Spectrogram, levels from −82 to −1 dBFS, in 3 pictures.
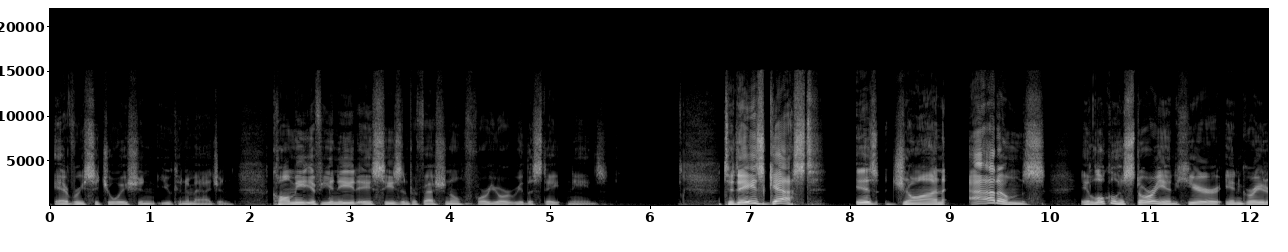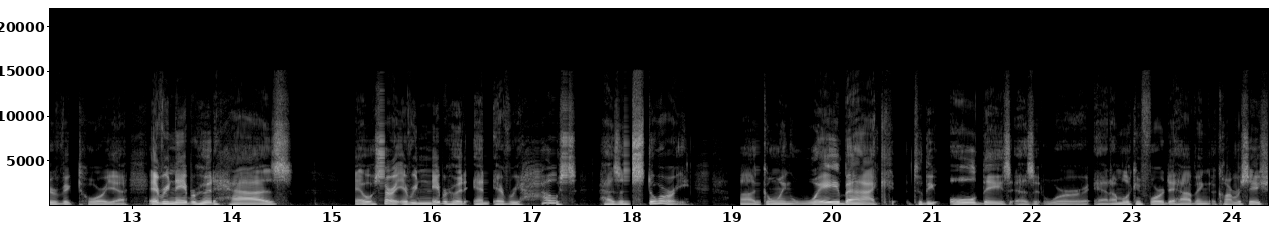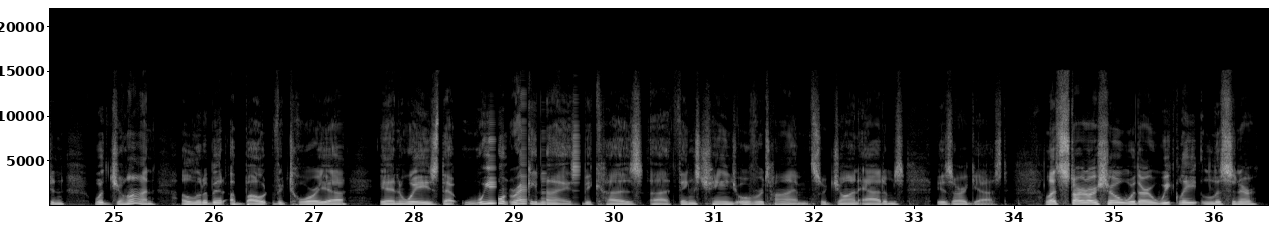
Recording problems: choppy; very; from 15 to 19 s and from 27 to 30 s; 11% of the speech affected

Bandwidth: 15 kHz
